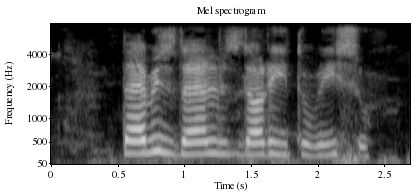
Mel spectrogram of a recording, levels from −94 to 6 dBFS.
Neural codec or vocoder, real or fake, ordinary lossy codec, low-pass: codec, 16 kHz in and 24 kHz out, 2.2 kbps, FireRedTTS-2 codec; fake; Opus, 64 kbps; 7.2 kHz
